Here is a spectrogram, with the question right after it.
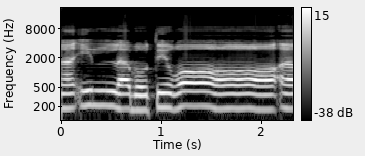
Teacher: اس لام میں سختی کریں گے، لام کو دبائیں گے، با کے ساتھ پلس کریں گے، با ساکن ہے، قلقلہ کریں گے با پر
